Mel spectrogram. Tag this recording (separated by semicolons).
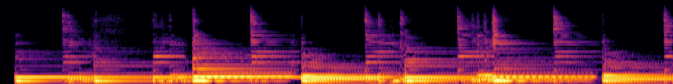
guitar; flamenco; acoustic; classic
